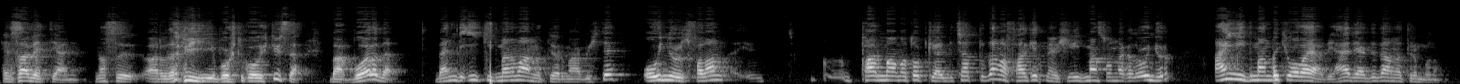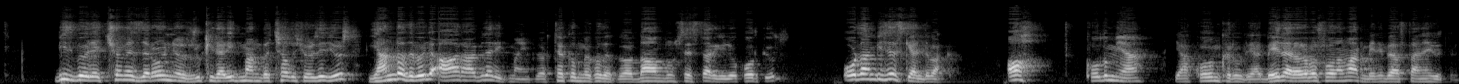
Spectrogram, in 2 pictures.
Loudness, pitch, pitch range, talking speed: -19 LUFS, 170 Hz, 145-195 Hz, 170 wpm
